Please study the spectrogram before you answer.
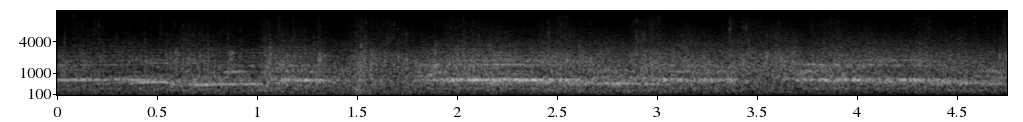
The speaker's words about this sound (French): Alors plus ça avançait, plus écoutez, vous avez le public crier Jean-Jean, Jean-Jean, ce public qu'on aime.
